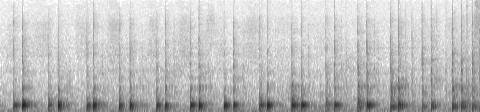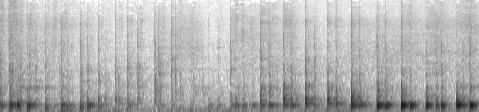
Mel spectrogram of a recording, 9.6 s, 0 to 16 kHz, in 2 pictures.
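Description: Fingertips and nails tap and drum on the back panel of a hollow wooden acoustic guitar with a reddish-brown mahogany back, resting on the player's lap. Quick, dry, hollow knocks with a woody resonance around 230 Hz come in a steady patter, blur into a faster, softer flurry midway, and end with louder, sharper taps.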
